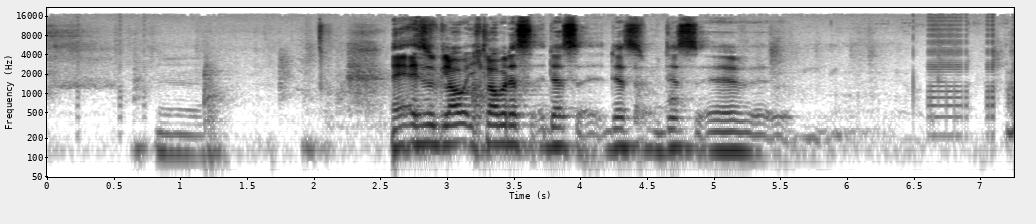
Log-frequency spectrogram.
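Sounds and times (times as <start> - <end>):
speech: 0.8 - 1.4, 2.6 - 5.7
telephone beeping with a steady electronic tone: 6.6 - 7.2.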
